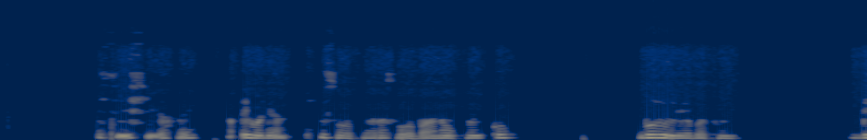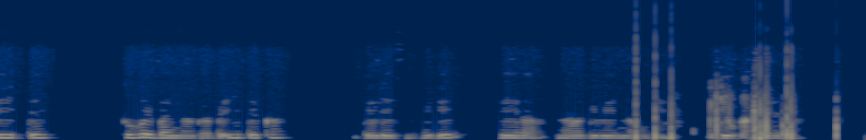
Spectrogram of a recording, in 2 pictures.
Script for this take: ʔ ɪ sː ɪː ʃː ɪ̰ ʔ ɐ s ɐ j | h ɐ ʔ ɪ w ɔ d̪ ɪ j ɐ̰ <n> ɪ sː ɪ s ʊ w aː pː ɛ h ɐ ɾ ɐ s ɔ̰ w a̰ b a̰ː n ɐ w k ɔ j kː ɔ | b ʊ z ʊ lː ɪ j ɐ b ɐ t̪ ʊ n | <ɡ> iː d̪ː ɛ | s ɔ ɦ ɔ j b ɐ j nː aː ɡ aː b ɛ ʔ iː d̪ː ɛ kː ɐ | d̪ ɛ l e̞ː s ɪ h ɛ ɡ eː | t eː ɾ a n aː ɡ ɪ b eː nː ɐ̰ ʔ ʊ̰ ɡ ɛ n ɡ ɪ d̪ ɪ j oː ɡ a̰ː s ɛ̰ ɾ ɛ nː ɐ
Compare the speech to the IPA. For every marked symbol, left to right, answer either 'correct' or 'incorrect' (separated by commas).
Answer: correct, incorrect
